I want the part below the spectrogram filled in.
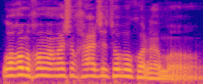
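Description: A male preacher telling a mourning story in a sermon, fervent, swinging from loud pleading to hushed lines. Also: high voice, gravelly.

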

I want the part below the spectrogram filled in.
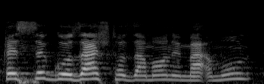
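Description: A male preacher telling a devotional story in an emotional, drawn-out sermon style. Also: sits high. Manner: emotional, drawn-out dramatic narration. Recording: dull lo-fi recording.

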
